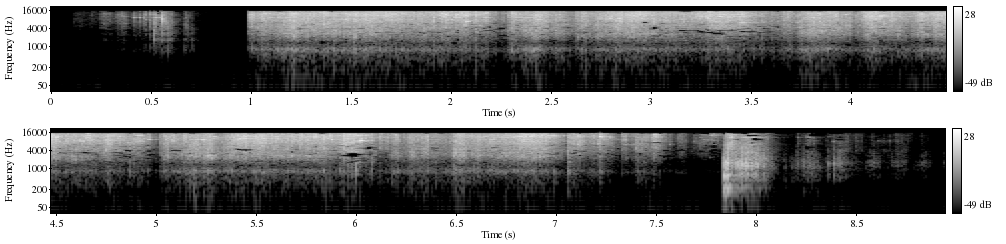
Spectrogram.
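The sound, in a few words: tarot charms being cast onto a table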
